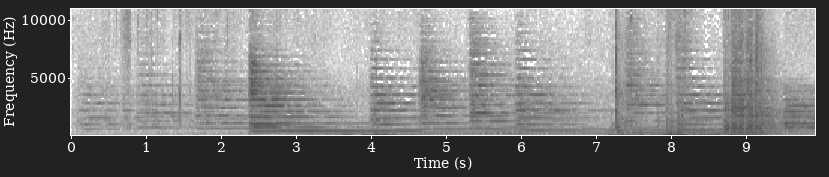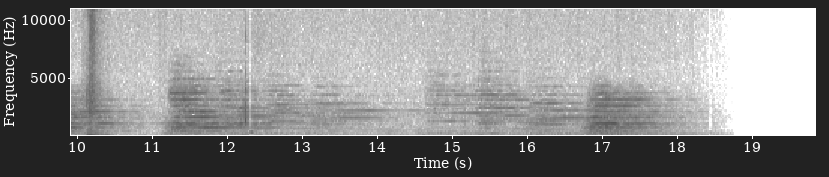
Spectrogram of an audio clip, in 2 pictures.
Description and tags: ChurchNoise BellInsideandOutofChurch Mono 16bit
Transitioning of bell ringing outside and inside church
bit, 16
